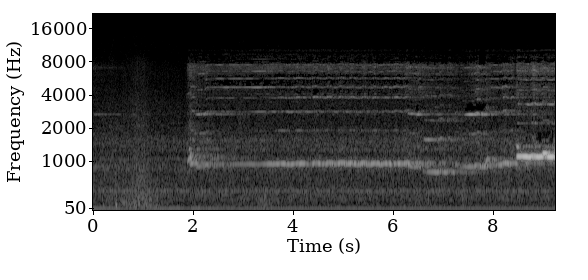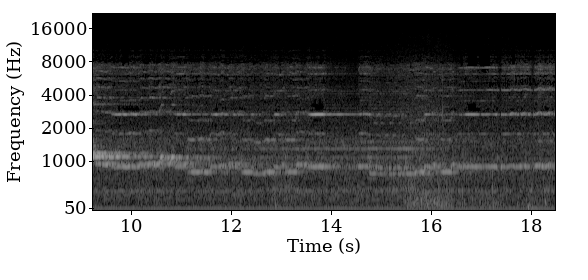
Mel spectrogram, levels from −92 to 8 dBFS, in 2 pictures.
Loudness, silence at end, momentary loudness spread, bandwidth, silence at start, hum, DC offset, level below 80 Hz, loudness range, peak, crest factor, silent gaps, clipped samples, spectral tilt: -36 LUFS; 0 s; 17 LU; 13 kHz; 0 s; none; under 0.1%; -62 dBFS; 15 LU; -16 dBFS; 20 dB; none; under 0.1%; -1 dB/octave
